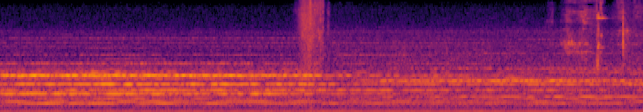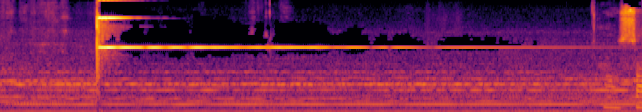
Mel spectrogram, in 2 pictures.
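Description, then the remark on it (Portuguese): A single bell is struck once midway, its bright tone ringing out and slowly fading over several seconds above a steady, low ambient drone. No one speaks. “do sino, deixamos os nossos anjos e arcanjo Miguel e sua falange de anjos protetores trabalharem.”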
